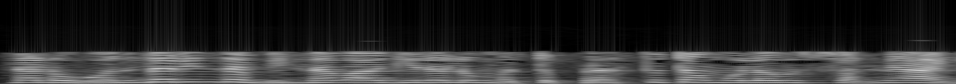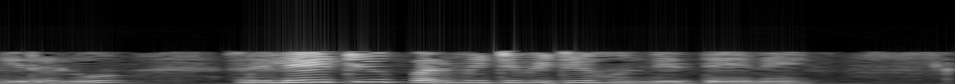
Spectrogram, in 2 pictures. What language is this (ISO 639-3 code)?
kan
